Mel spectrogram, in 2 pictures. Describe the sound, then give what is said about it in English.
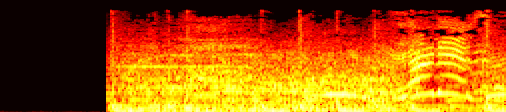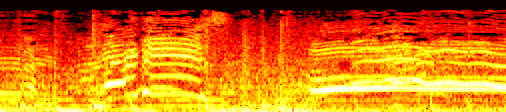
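A large crowd in America cheers continuously as a total solar eclipse reaches totality, with overlapping excited voices, whoops and high-pitched screams rising and falling over a dense roar of babble that swells louder toward the end. “Crowds cheer as the rare astronomical phenomenon passes overhead.”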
